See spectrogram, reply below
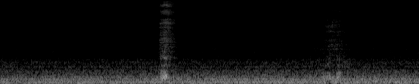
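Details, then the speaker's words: During allergy season, an adult with a scratchy voice makes a single brief, sharp sneeze-like burst, then a softer nasal sniff, over steady low room noise. "I'm sorry. I just sniffed up a little bit. I'm not editing this, so sorry, it's allergy season."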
